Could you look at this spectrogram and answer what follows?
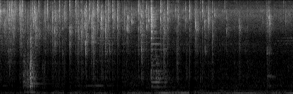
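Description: Panch phoron spice mix sizzles loudly in hot oil, a dense, continuous crackling hiss full of rapid pops that eases slightly toward the end.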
